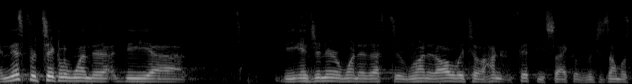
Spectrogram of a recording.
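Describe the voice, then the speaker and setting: His pitch is fairly high for a man. He talks at a fairly quick pace. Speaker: industry engineer presenting at conference. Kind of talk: technical conference presentation. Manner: hesitant with fillers and repetitions.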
